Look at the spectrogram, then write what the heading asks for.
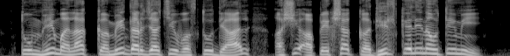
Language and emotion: Marathi, angry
